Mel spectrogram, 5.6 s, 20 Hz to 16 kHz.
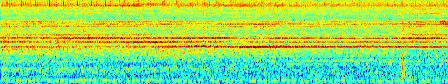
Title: '11 Xterra whining noise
